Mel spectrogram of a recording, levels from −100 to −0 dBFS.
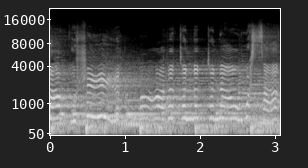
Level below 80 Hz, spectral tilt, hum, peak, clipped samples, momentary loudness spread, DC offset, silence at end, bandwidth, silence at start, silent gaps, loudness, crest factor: -56 dBFS; -6 dB/octave; none; -4 dBFS; under 0.1%; 3 LU; under 0.1%; 0 s; 13 kHz; 0 s; none; -18 LUFS; 14 dB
